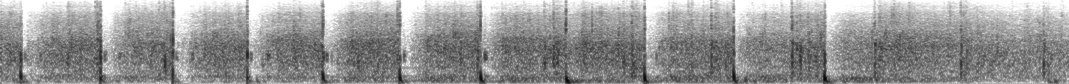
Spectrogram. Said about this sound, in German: Hey, lass uns einen fetten Applaus geben.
